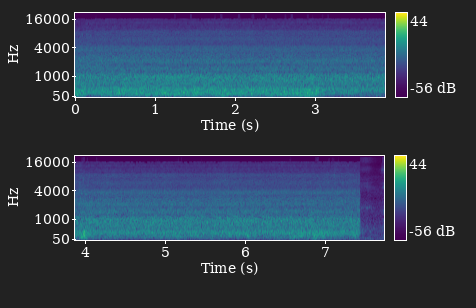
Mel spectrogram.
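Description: Raging river falls on the Mississagi River, a steady, loud, broadband roar of rushing whitewater that continues unbroken nearly to the end.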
